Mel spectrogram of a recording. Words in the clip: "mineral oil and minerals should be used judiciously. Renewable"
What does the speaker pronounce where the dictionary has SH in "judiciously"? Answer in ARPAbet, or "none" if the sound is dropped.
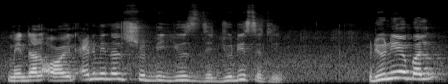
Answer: S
